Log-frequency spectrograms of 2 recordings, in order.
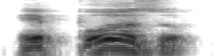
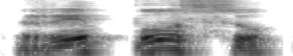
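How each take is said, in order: First: The s between vowels sounds Portuguese-style. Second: The s between vowels sounds Spanish-style. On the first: The speaker calls it wrong. "ia dizer repouso" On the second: The speaker calls it right. "Não é repouso"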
